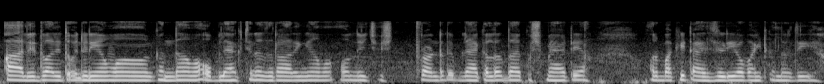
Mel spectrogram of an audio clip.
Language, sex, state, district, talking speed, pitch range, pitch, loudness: Punjabi, female, Punjab, Kapurthala, 270 wpm, 190-195 Hz, 195 Hz, -15 LUFS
